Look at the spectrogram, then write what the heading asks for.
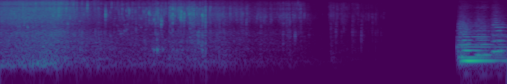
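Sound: water running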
